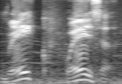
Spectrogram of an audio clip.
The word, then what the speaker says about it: Rayquaza: in the game a Rayquaza and yes that is how it's pronounced this is his last part of his name comes from quasars B still alive phenomena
